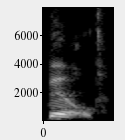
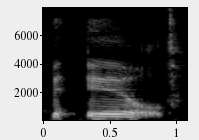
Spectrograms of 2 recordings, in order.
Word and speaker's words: build: And the other oddball is build. And that's because it has that UI as the VV here, like in juice, but it's making an I sound instead, build.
